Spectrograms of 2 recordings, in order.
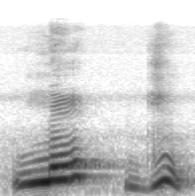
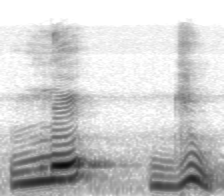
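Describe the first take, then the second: Both takes have the same delivery.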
